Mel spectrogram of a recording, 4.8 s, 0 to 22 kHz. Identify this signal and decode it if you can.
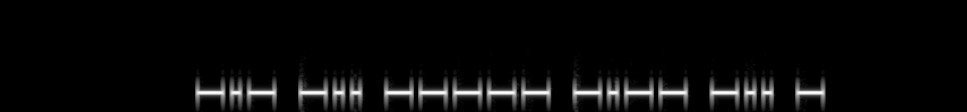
Morse code, heard as a keyed tone, about 28 wpm, 700 Hz. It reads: KD0YDT
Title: USA Call Signs - 6 Characters - 28wpm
